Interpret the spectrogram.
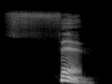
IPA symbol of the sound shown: θ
